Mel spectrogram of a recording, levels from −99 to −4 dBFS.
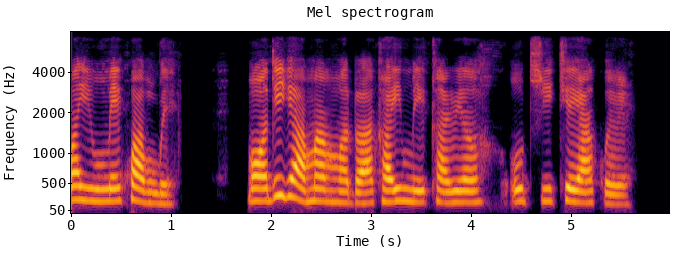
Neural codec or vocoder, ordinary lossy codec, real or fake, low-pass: codec, 44.1 kHz, 1.7 kbps, Pupu-Codec; none; fake; 7.2 kHz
